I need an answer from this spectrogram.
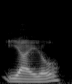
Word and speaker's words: Iaido: So, if you don't know what Io is, it's spelled I A D O Eido.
